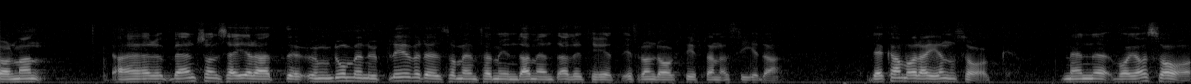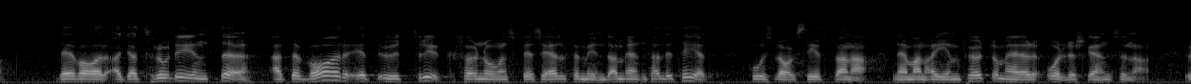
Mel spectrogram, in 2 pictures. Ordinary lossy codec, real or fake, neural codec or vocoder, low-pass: none; real; none; none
